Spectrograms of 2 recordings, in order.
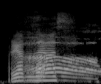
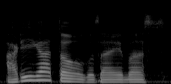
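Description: First: It is said fast. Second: It is said at normal speed.

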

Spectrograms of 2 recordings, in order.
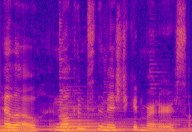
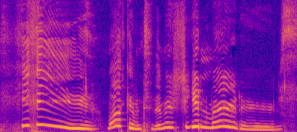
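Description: First: It is said plainly, without giggling. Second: It is said in a giggly way.

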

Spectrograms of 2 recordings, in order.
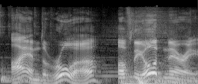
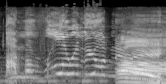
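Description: First: It is said plainly, without acting. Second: It is acted out like the movie's exclamation.

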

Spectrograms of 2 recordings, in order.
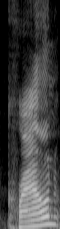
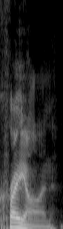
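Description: First: The word sounds like one syllable, 'crown'. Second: The word sounds like two syllables, 'cray-on'. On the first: The speaker calls it wrong. "Crown or crayon?" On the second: The speaker calls it right. "It's crayon, right?"

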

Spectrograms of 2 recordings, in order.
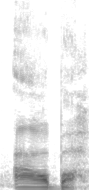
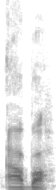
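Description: First: It is pronounced the American way. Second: It is pronounced the Australian way. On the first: "as the Americans call them" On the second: "The Australians call them ABBA"

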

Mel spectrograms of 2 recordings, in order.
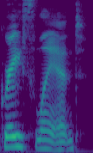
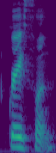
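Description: First: The second syllable is a full, clear 'land'. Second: The second syllable is reduced, run into one word. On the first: "We've always said Graceland" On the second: "It's like one word"

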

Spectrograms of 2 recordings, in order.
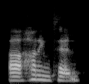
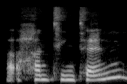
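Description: First: The T is dropped from the word. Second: The T is clearly pronounced.

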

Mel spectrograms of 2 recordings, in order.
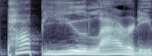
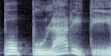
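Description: First: The u is said as 'you', as in community. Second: The u is said as a plain 'oo' sound. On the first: The speaker calls it right. "it's popularity. That U is like community" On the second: The speaker calls it wrong. "It's not popularity"

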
